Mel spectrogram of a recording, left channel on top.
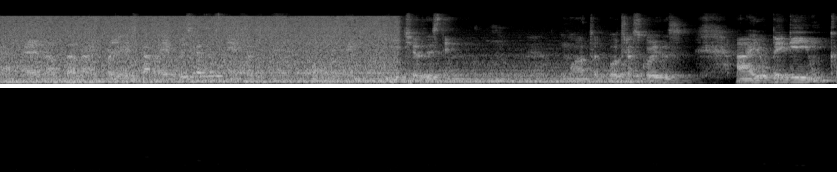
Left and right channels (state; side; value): silent; right; 55 dB below the other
